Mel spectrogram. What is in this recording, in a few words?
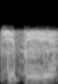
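Speech, Russian, air traffic control; Digits; DCS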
